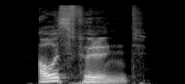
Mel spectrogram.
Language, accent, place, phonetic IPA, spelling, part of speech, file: German, Germany, Berlin, [ˈaʊ̯sˌfʏlənt], ausfüllend, verb, De-ausfüllend.ogg
- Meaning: present participle of ausfüllen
